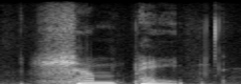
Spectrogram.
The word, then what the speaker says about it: champagne: we letter G now G can be silent too think about the word sign champagne design or foreign and a combination of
